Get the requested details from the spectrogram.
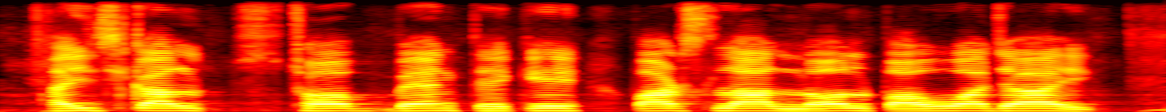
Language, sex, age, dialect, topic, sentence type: Bengali, male, 18-24, Jharkhandi, banking, statement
